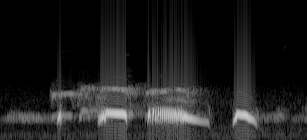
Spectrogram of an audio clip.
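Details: Spotted dove kept as a decoy bird in Vietnam, of the prized "giọng thổ" voice type, giving loud cooing calls: a short note, a held coo, a long rolling coo sliding downward, then a clipped final coo, with soft murmuring before.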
